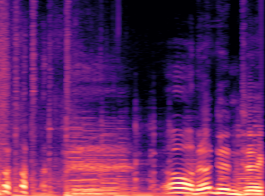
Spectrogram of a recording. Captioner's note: man laughing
